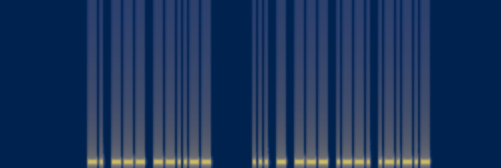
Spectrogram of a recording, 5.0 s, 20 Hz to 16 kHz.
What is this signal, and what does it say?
Morse code, heard as a keyed tone, about 38 wpm, 700 Hz. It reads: NO, STOP.
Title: 2x Word-Spacing - Sentences from Top 300 Words - 40wpm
